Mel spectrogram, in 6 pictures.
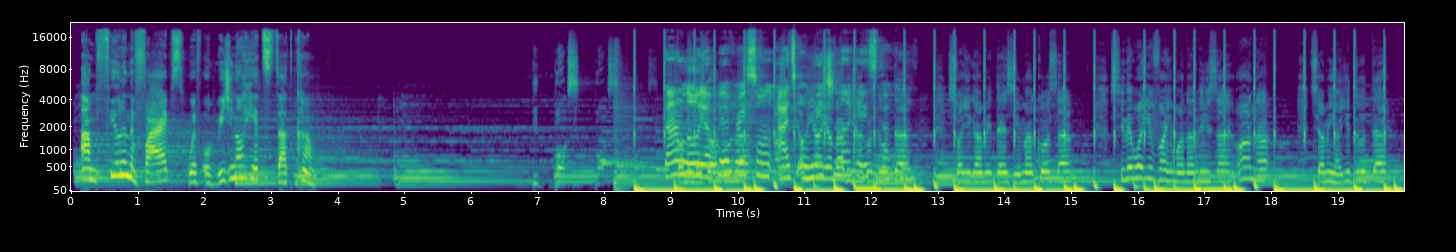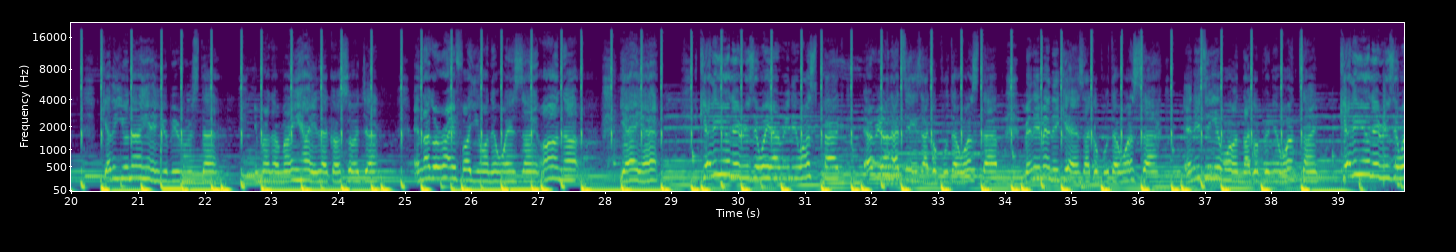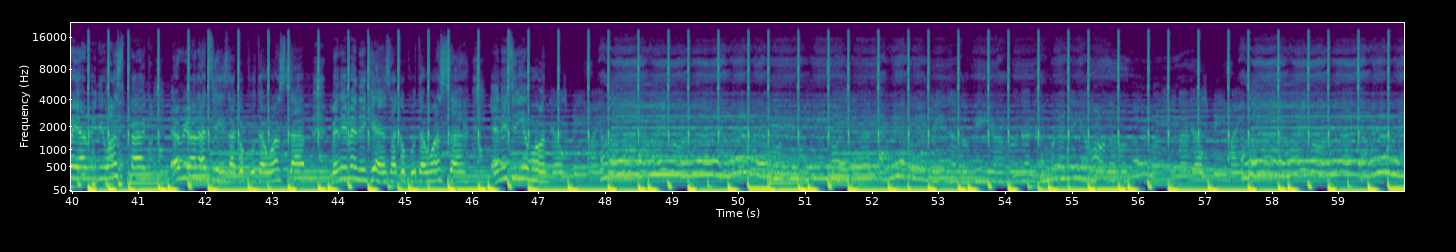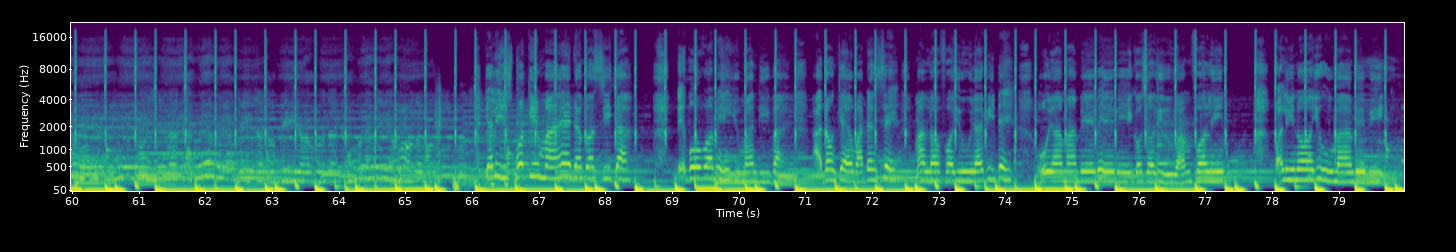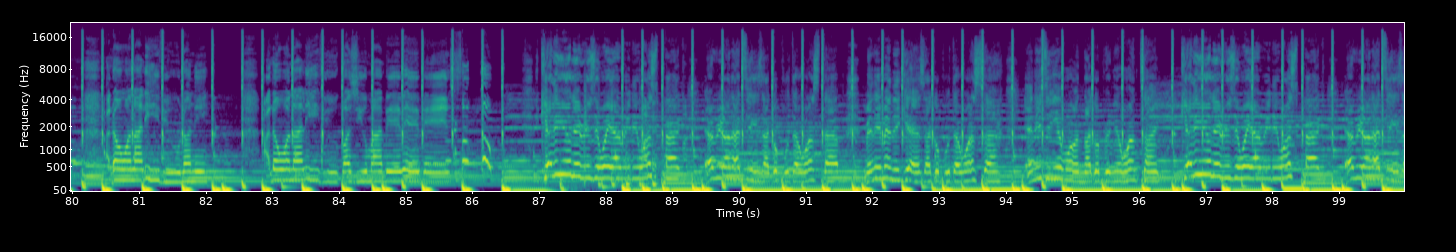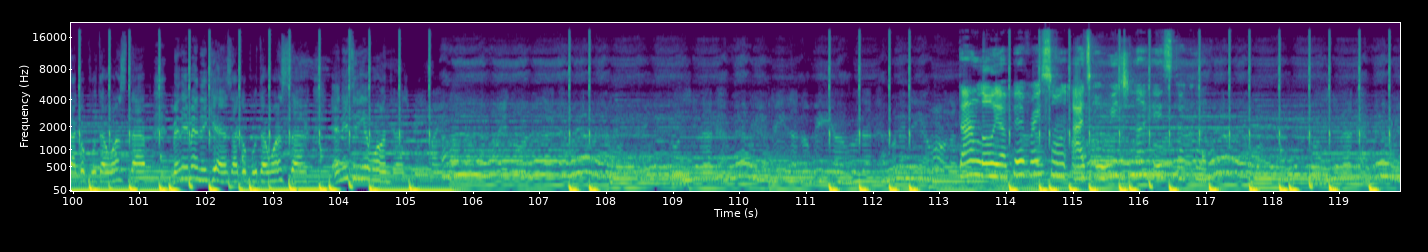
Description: praising its soft melody and carefully crafted lyrics.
